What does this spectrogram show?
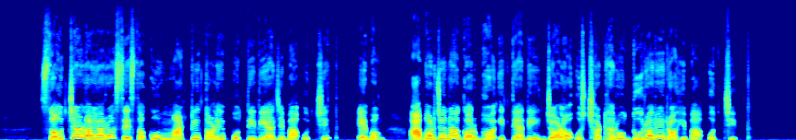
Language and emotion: Odia, neutral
